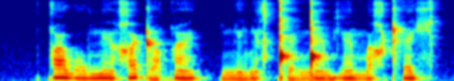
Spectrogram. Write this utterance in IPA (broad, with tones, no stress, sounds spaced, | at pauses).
q o˦ w o˧ w n ẽ˦˨ χ ɐ˧ ʈ o˨ q ẽ˧ | ɲ ɛ̃˨ ʎ ɐ̃˧ s ǃʼ ɛ˨ ŋ͡ǃ ɛ̃˧ b j ɛ̃˧ m ɐ˧ χ ʈʰ ɛ˦ ç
